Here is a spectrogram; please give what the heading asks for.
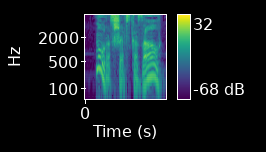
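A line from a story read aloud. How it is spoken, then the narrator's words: Grumbling. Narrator (Russian): проворчала я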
